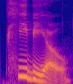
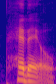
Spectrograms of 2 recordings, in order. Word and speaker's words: Pebeo: And it's actually, I was right, and I was pronouncing it correctly when I was saying Pebeo because it's French.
